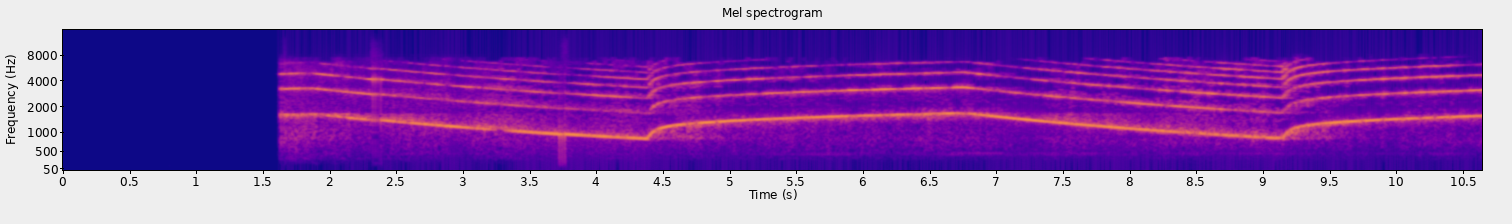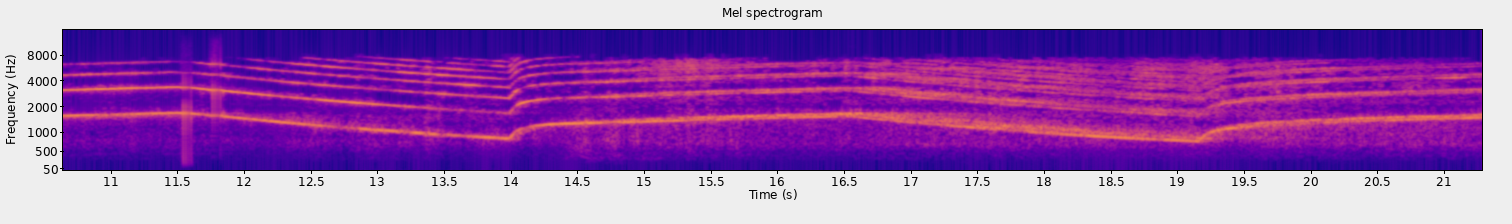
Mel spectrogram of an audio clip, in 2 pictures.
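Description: Ambulance siren wailing, its pitch rising and falling slowly in cycles of about five seconds, starting a second or two in. Traffic noise grows under it in the second half, with a couple of brief clicks.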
